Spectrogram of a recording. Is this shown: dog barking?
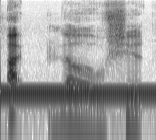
no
